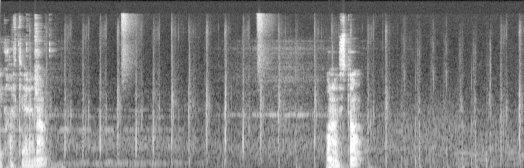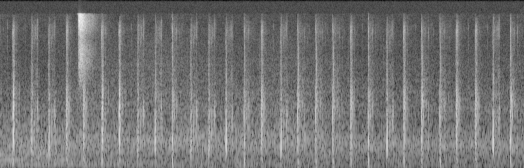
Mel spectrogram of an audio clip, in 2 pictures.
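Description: Footsteps tread quickly and evenly on dry ground.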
